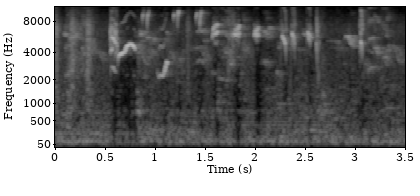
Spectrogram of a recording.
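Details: Konin, or brown-throated sunbird, singing a shrill lure song in Gresik, East Java. A short run of bright, thin whistles and squeaky chirps comes in close bursts.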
